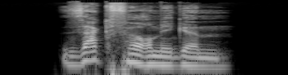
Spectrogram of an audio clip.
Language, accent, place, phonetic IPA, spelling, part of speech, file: German, Germany, Berlin, [ˈzakˌfœʁmɪɡəm], sackförmigem, adjective, De-sackförmigem.ogg
- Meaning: strong dative masculine/neuter singular of sackförmig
